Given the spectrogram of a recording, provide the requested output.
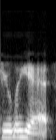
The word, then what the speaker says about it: Juliet: So you can go there, and my name is spelled just like Romeo and Juliet. So one E, one T.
